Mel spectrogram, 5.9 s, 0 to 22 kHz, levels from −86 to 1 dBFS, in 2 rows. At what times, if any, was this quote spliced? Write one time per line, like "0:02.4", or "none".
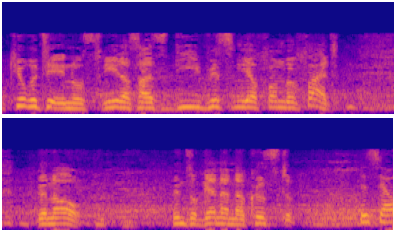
0:03.1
